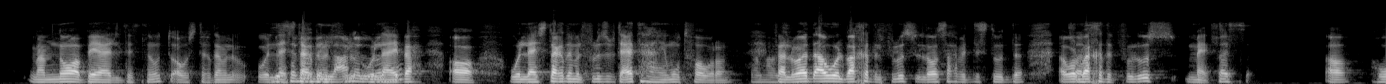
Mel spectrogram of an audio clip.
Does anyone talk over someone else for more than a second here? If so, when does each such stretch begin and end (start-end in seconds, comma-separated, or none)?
2.7-4.1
